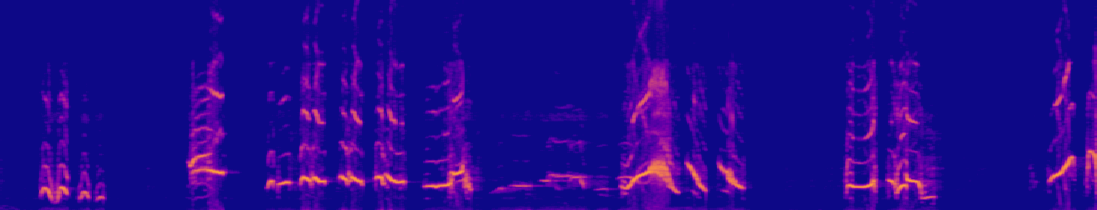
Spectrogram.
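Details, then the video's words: Energetic oriental magpie-robin song full of emotion, mixing scratchy chattered notes with bright rising whistles in short bursts, one softer wavering passage midway, and loud sweeping phrases near the end. "SUARA KACER GACOR FULL EMOSI"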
